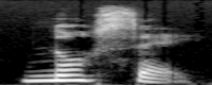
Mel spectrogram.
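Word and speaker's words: no sé: is no say so it's spelled like nose like our word knows in the middle of your face but it's two words and it means I don't know and it sounds like no say and how about the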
